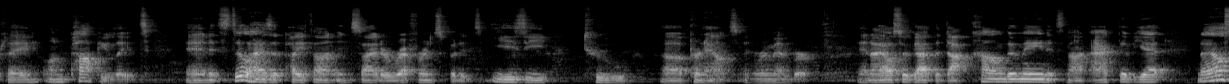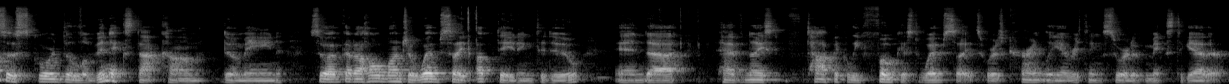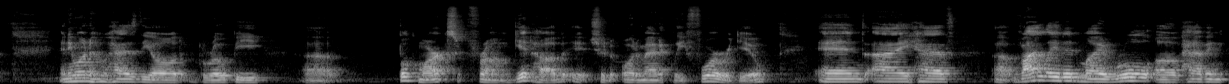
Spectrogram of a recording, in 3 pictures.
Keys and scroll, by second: 16.9 Escape, 17.9 Up, 19.1 Up.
